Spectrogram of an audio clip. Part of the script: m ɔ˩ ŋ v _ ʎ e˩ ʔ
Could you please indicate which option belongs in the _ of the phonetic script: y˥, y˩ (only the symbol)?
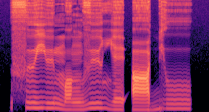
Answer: y˥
